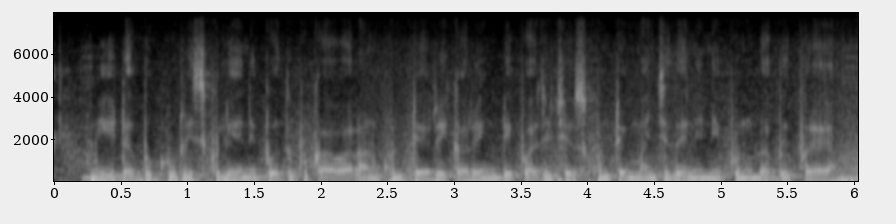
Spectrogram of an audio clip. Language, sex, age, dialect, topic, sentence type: Telugu, male, 25-30, Central/Coastal, banking, statement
